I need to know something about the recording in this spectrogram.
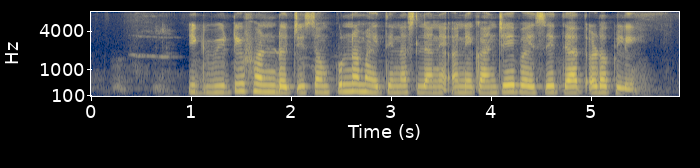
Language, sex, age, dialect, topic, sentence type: Marathi, female, 18-24, Northern Konkan, banking, statement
